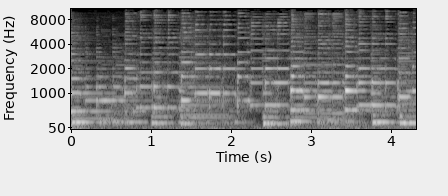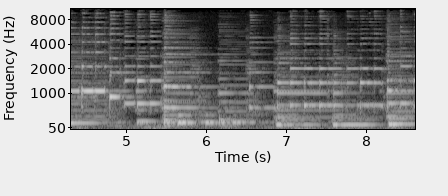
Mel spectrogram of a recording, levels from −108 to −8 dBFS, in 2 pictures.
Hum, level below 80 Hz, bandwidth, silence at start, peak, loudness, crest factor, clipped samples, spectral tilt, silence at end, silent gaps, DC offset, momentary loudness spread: none; -62 dBFS; 11 kHz; 0 s; -16 dBFS; -35 LUFS; 18 dB; under 0.1%; -5 dB/octave; 0 s; none; under 0.1%; 8 LU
